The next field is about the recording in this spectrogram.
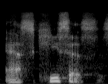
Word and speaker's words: asceticism: It is from asceticism. So you were close. You had the first syllable right. But asceticism, which means practice and exercise.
